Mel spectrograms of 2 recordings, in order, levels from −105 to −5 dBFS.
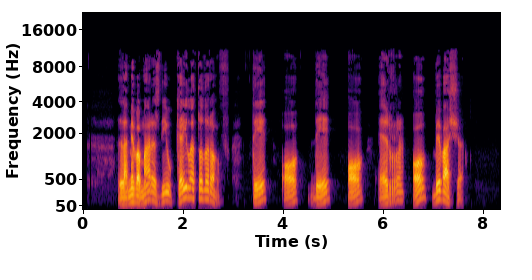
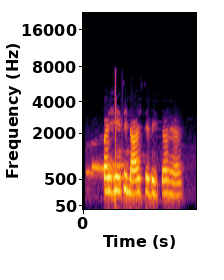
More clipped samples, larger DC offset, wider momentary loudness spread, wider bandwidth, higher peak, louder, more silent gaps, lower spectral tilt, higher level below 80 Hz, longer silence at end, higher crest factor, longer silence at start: neither; neither; first, 15 LU vs 12 LU; first, 11 kHz vs 6.6 kHz; about the same, -2 dBFS vs -2 dBFS; second, -25 LUFS vs -15 LUFS; neither; second, -7 dB/octave vs -8.5 dB/octave; about the same, -62 dBFS vs -60 dBFS; first, 0.75 s vs 0.3 s; first, 24 dB vs 14 dB; first, 0.7 s vs 0.05 s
